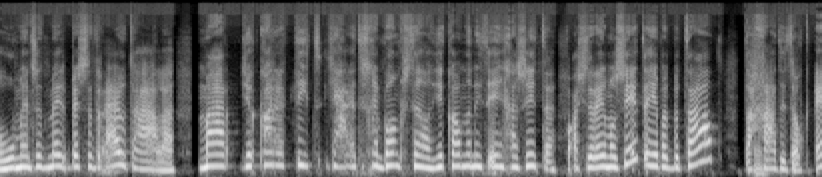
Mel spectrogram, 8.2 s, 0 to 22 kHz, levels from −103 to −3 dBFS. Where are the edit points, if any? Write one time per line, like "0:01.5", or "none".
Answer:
0:01.9
0:05.7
